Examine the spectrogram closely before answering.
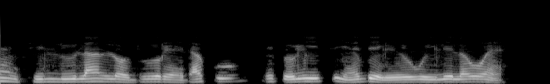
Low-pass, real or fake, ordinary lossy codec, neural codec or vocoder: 3.6 kHz; real; none; none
